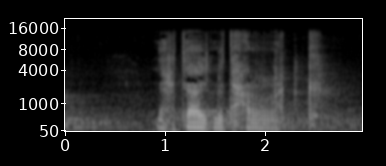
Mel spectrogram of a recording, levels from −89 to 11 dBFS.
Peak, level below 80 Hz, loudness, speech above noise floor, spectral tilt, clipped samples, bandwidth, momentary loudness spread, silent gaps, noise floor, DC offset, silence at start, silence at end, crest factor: -14 dBFS; -62 dBFS; -34 LUFS; 24 dB; -4.5 dB/octave; under 0.1%; 15 kHz; 20 LU; none; -56 dBFS; under 0.1%; 0 s; 0 s; 22 dB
